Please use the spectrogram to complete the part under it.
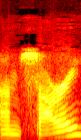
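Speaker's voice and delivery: rising, question-like intonation. Answering a girl's brother on the phone: rising, questioning tone. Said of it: "without it being such a, uh, question mark".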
